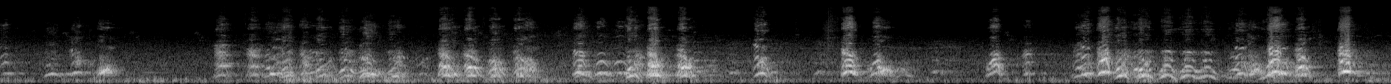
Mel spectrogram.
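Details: Chorus of dogs at a San Antonio, Texas doggie daycare waiting for their owners, barking in rapid overlapping volleys mixed with higher yips and a whine, pausing briefly before new bursts.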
